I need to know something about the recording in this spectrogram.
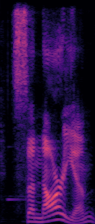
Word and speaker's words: Sonarium: Samarium is the lanthanide, okay? That's what we're making for motors. It's ferromagnetic. That's the thing we want. Sonarium, that's how I pronounce it. The R is the main distinction.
